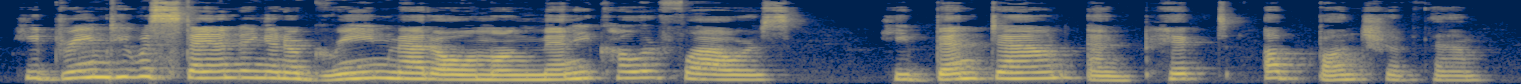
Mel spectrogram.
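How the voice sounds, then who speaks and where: A woman reading a picture book aloud to children in an expressive, dramatic storyteller's manner. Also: a little high, a little slow.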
